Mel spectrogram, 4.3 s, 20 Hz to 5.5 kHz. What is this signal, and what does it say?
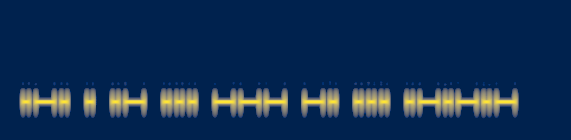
Morse code, heard as a keyed tone, about 25 wpm, 600 Hz. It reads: REASONS.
